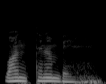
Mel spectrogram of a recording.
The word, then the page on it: wamtenambe: Yawa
